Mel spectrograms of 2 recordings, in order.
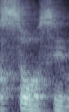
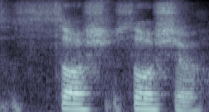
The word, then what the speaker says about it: Saoirse: It's not Saoirse Ronan, is it? – No, it's Saoirse.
